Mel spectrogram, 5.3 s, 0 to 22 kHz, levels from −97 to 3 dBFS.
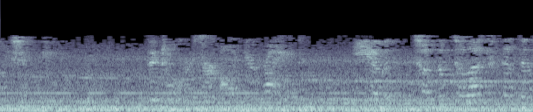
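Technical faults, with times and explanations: Throughout, MP3 compression: nothing is heard above a hard ceiling at 5.9 kHz, and the remaining content is heavily damaged, with a watery, swirling texture and smeared attacks. The likely cause is a low-bitrate MP3 encode, consistent with roughly 24 kbps, where the encoder drops the treble and zeroes weak frequency lines that flicker between frames. A simple low-pass filter would remove the treble cleanly and leave no swirl.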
